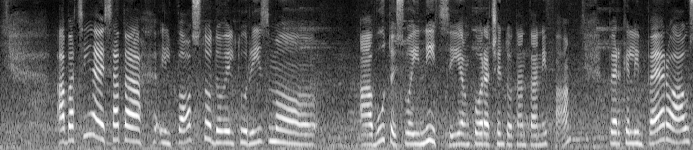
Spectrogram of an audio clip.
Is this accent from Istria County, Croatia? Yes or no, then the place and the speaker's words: no; Primorje-Gorski Kotar County, Croatia; Poi la regione del Quarnero, da dove vengo io, che si trova nella parte settentrionale della Croazia, cioè dell'Adriatico, molto vicina all'Italia.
